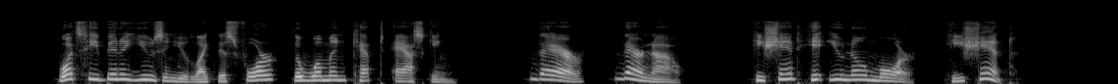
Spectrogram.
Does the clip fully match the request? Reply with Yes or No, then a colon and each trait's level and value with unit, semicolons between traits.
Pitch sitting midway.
No: high, 195 Hz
